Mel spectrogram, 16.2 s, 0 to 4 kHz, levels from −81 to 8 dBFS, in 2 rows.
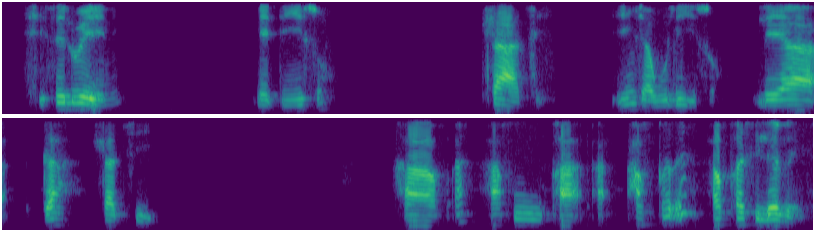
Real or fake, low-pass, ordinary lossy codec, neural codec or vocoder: real; 3.6 kHz; none; none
